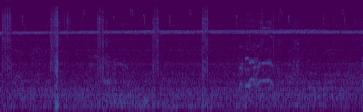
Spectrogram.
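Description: Near silence: faint bird calls about five seconds in and again at the end, over a faint steady high whine and a few faint clicks.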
